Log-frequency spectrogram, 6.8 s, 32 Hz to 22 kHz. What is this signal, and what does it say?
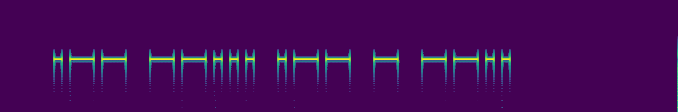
Morse code, heard as a keyed tone, about 15 wpm, 700 Hz. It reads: W7WTZ
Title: USA Call Signs - 5 Characters - Repeated 3x - 15wpm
